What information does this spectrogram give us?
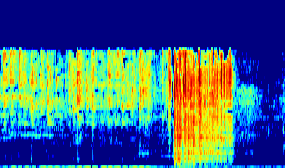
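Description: Dice rattle as a sound effect in a computer dice game played with cursor keys and scoring categories, one short, bright burst of clattering after faint ticking.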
